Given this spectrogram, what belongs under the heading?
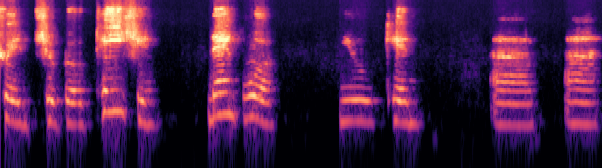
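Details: Aphasia in an adult woman originally from Taiwan, reading her own recorded podcast during an intensive reading and writing aphasia therapy program.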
